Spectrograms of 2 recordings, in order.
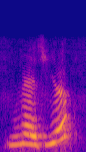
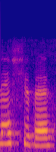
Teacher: we pronounce the S if it's followed by a word beginning with Y as an exception to the rule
